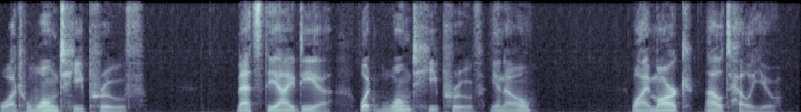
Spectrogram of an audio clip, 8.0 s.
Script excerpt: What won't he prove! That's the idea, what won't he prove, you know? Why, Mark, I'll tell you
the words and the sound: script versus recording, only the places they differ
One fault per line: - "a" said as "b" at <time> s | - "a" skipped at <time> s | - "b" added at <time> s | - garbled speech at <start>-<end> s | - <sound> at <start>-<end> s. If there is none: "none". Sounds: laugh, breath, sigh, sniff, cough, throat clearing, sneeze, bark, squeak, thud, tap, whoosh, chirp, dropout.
none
